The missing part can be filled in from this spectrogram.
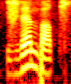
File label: "SWIM POOL", Dutch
